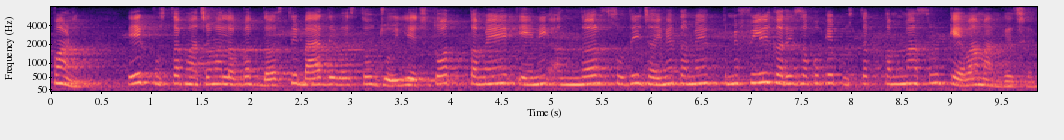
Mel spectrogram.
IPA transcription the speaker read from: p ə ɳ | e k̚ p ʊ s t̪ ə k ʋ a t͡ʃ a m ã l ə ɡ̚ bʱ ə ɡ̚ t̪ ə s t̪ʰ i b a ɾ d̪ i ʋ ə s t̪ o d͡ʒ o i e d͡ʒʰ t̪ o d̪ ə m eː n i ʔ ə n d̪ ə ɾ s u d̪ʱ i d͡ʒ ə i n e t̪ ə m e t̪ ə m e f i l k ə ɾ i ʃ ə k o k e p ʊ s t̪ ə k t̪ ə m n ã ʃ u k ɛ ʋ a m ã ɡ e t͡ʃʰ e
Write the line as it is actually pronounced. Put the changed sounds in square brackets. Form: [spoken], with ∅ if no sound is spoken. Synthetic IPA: p ə ɳ | e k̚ p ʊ s t̪ ə k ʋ a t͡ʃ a m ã l ə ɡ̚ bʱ ə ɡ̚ [d̪] ə s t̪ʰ i b a ɾ d̪ i ʋ ə s t̪ o d͡ʒ o i e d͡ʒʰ t̪ o [t̪] ə m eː n i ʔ ə n d̪ ə ɾ s u d̪ʱ i d͡ʒ ə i n e t̪ ə m e t̪ ə m e f i l k ə ɾ i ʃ ə k o k e p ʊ s t̪ ə k t̪ ə m n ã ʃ [ũ] k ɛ ʋ a m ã ɡ e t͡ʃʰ e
